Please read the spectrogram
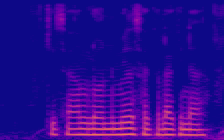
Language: Bhojpuri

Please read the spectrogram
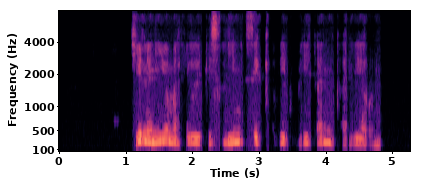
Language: Esperanto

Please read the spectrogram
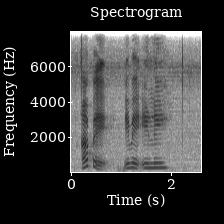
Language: Northern Sotho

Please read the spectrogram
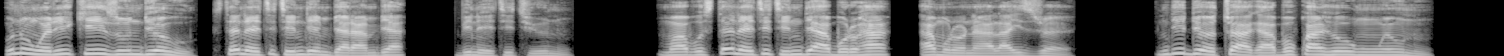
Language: Igbo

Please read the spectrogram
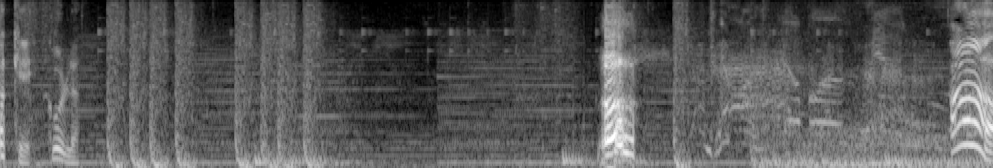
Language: French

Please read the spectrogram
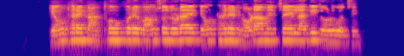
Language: Odia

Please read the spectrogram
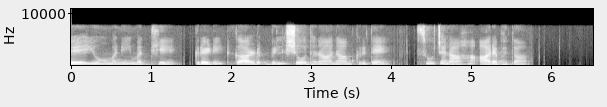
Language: Sanskrit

